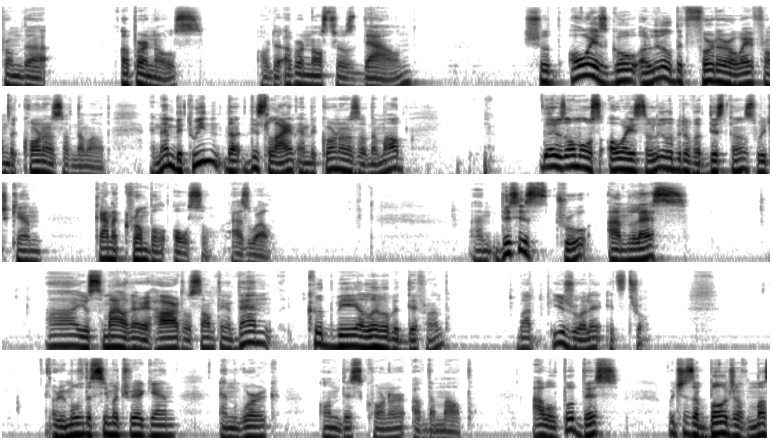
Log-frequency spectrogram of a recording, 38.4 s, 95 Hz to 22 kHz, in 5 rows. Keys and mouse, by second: 20.7 alt+right click, 23.0 ctrl+alt+click, 23.2 ctrl+right click, 23.3 ctrl+alt+click, 23.4 alt+right click, 24.2-30.9 drag, 25.9 2, 27.9 ctrl+z, 28.1 ctrl+z, 30.9-31.9 alt+middle drag, 31.9-38.3 drag.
